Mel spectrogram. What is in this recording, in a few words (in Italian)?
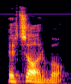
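"sorbo", vocabolario dialettale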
